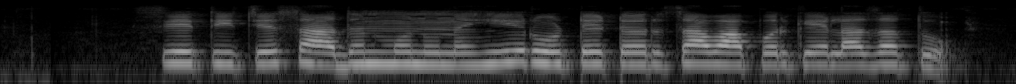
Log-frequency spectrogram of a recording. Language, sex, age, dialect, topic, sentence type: Marathi, female, 18-24, Standard Marathi, agriculture, statement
